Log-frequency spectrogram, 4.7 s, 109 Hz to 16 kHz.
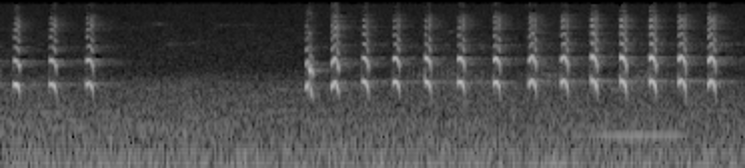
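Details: Juvenile Northern goshawk (Accipiter gentilis) at a nest in Latvia, 20 March 2018, gives short squealing high begging notes, about three per second with a brief pause, over low background rumble.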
